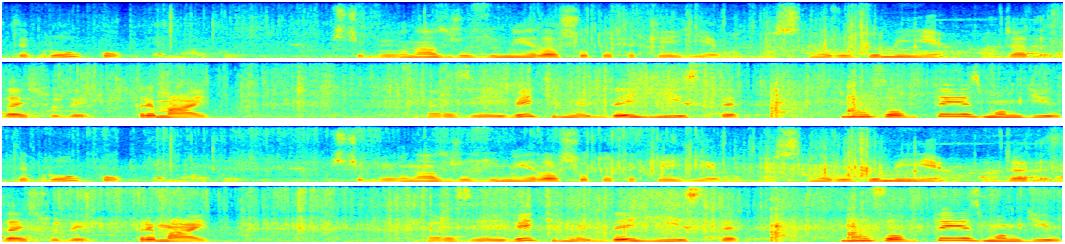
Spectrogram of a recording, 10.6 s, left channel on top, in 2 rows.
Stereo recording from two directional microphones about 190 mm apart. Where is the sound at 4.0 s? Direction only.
35° right (ahead or behind).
